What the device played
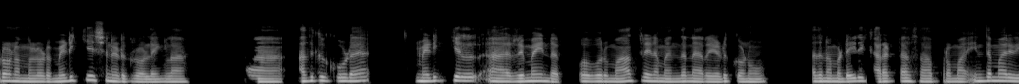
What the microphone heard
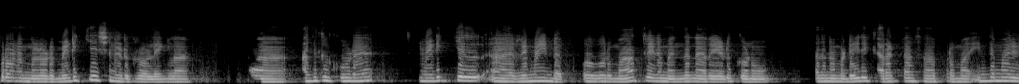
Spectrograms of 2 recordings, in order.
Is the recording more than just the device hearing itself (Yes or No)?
No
